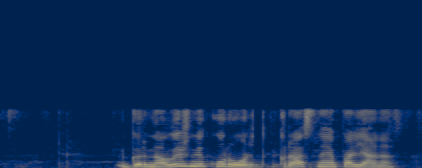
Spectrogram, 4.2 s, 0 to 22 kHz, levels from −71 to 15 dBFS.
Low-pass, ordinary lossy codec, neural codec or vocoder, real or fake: none; none; codec, 16 kHz, 2 kbps, FunCodec, trained on Chinese and English, 25 frames a second; fake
